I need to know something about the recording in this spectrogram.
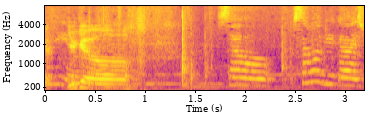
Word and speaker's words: Yu-Gi-Oh: it's time so Yu-Gi-Oh you guys were playing is that how you say it say Yu-Gi-Oh that's how you say it Yu-Gi-Oh so some of you guys are playing it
